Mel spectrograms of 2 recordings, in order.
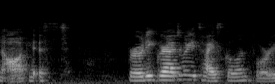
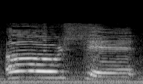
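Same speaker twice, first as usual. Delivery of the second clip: high, loud, drawn-out "oh"; retold dawning shock; 7 semitones higher, 11 dB louder than usual. Hearing the move lands when the lease ends, reenacted shock. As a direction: draw out the first word loudly as it hits you. Reacting to alarming lease timing.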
